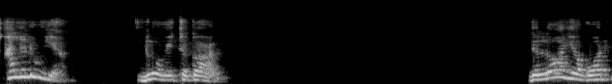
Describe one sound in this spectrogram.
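An elderly woman speaks with animation through an online call, in short bursts with pauses.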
